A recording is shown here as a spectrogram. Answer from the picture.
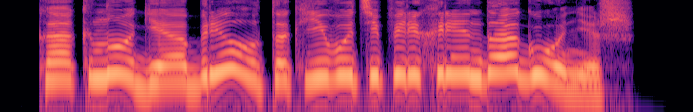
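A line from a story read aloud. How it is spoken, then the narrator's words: Laughing. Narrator (Russian): Засмеялась Лиля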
